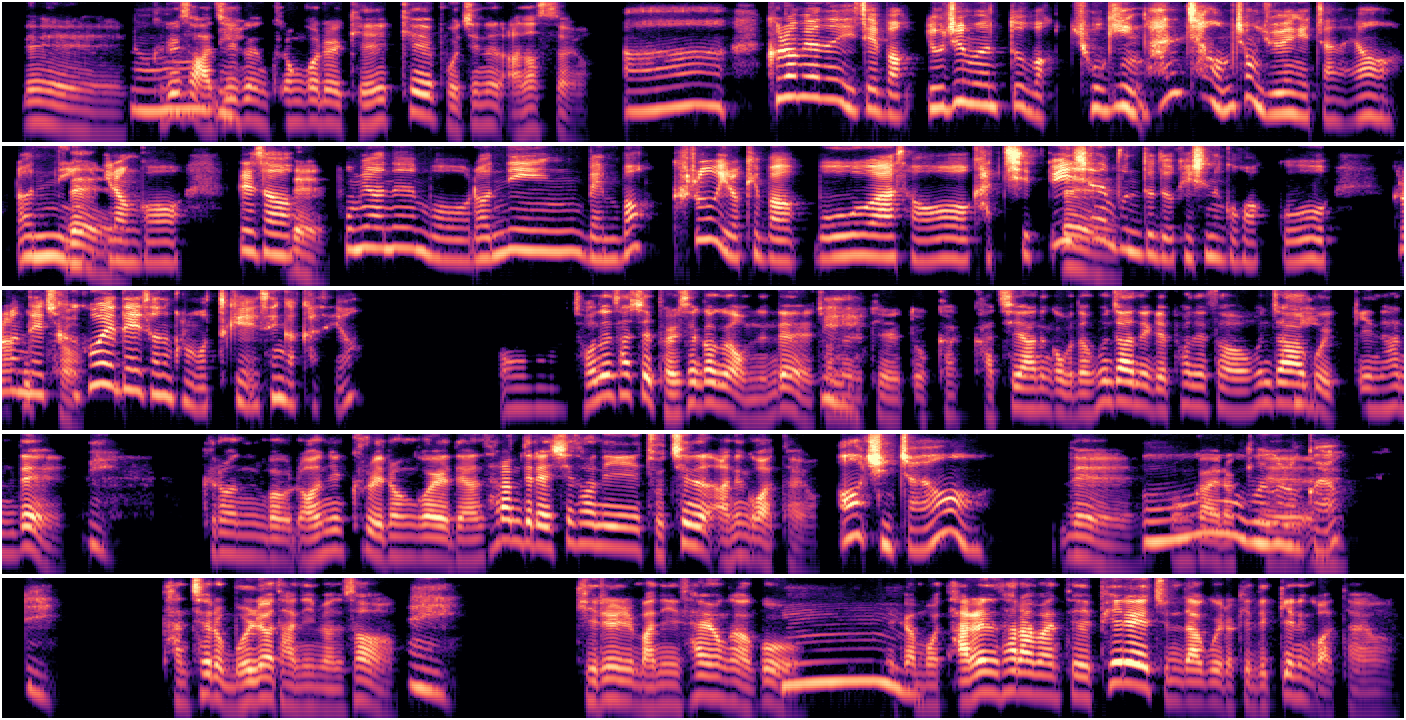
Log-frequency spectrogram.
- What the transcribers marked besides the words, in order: tapping; laugh; other background noise
- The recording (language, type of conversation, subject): Korean, podcast, 규칙적으로 운동하는 습관은 어떻게 만들었어요?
